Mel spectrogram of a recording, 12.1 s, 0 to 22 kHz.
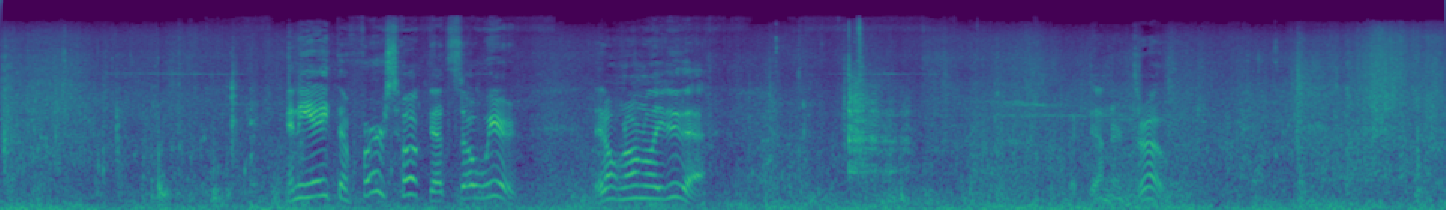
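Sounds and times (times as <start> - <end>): water washing around boat: 0.0 - 12.0
wind buffeting microphone: 0.0 - 12.0.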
